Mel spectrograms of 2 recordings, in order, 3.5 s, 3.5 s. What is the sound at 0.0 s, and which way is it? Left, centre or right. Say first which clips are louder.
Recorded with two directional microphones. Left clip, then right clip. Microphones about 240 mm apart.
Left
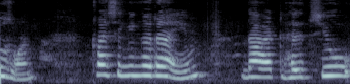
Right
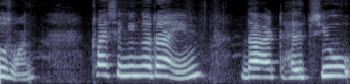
A woman's voice: right 6 dB; right.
